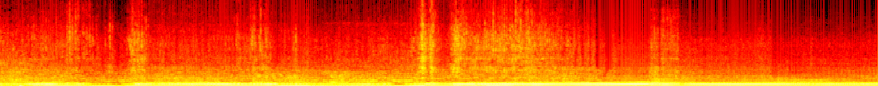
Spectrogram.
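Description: Honda B-series four-cylinder engine running on light throttle as the car rolls along slowly, heard close up from the hood. Its pitch wavers, climbs for a second or so about five seconds in, then drops back to a steady low drone.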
